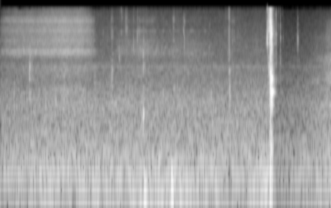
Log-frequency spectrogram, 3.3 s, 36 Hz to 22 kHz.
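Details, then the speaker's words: 2006 Toyota Tundra secondary air switching valve, off the engine, bench test: single sharp clunk as poppet snaps back when vacuum released, normal good valve; replacing failed valve behind codes P1441, P2440. "that's the sound your valve should make when you release the vacuum."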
